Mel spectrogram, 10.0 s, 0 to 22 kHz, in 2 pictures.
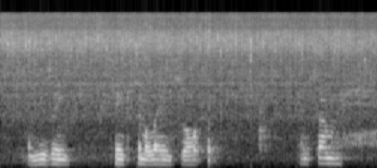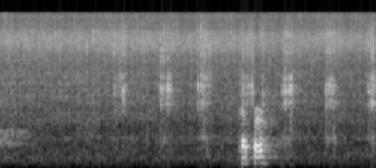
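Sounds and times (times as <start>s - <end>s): vegetables sizzling in butter: 0.0s - 10.0s.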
